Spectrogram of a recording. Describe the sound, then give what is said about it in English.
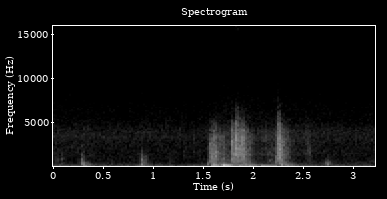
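A closet door in a house opens: two small latch clicks, then a brief rustling, creaking swing lasting under a second, and one last soft click, all over a faint low hum. “Open this door.”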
